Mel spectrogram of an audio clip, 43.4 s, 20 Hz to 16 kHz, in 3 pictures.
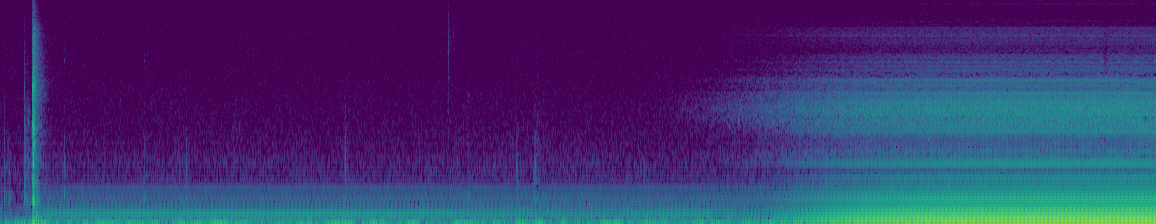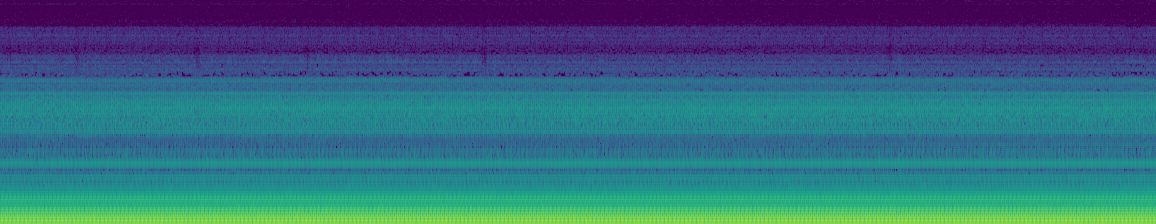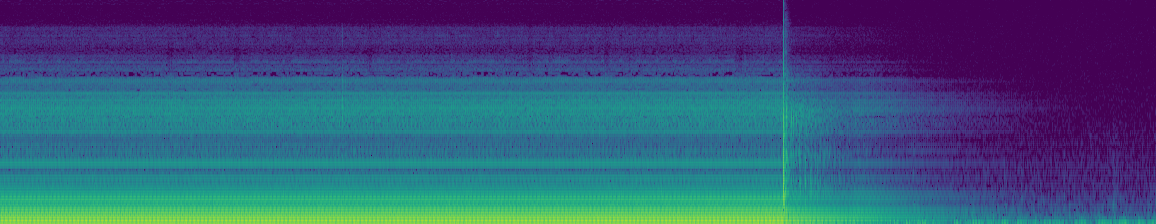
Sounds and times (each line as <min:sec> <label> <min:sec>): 0:00.0 Tube amp switches on and warms up 0:41.3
